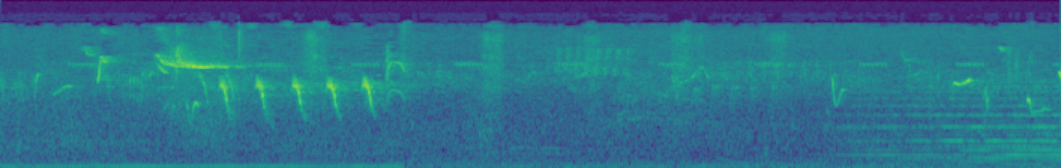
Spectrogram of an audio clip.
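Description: Outdoor birdsong: one bird gives a quick run of about six sharply falling notes between about one and a half and two and a half seconds in, and other birds add scattered short chirps. A low steady rumble stops after a couple of seconds.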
